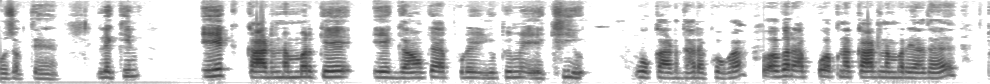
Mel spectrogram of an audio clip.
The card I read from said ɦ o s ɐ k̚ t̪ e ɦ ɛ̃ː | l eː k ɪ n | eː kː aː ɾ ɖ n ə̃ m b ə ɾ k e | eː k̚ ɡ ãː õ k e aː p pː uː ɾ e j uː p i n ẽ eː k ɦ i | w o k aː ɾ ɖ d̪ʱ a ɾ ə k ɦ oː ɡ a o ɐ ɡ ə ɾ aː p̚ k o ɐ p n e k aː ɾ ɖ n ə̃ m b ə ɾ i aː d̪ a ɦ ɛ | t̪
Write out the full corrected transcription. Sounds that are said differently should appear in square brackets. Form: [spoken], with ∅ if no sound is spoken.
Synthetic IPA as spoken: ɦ o s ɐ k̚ t̪ e ɦ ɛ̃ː | l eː k ɪ n | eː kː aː ɾ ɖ n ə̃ m b ə ɾ k e | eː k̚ ɡ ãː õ k e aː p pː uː ɾ e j uː p i [m] ẽ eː k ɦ i | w o k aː ɾ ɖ d̪ʱ a ɾ ə k ɦ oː ɡ a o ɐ ɡ ə ɾ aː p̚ k o ɐ p n [a] k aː ɾ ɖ n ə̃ m b ə ɾ [j] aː d̪ a ɦ ɛ | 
